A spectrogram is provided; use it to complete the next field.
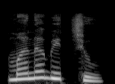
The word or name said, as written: ಮನಬಿಚ್ಚು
